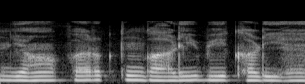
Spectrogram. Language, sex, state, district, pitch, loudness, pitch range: Hindi, female, Delhi, New Delhi, 190 Hz, -15 LUFS, 185-195 Hz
